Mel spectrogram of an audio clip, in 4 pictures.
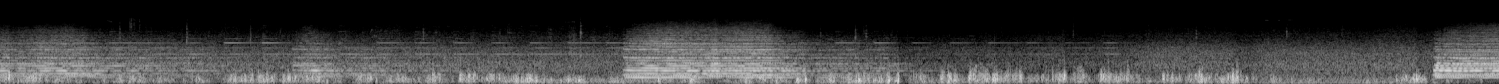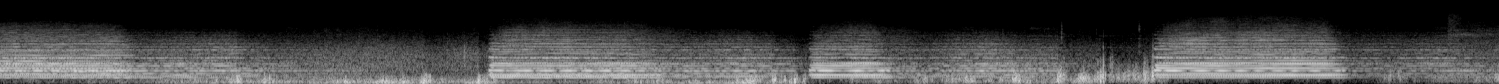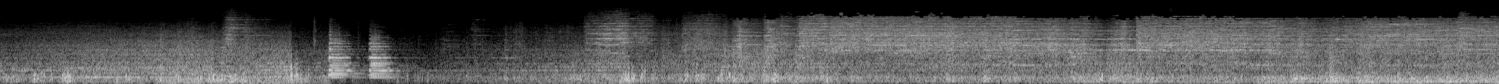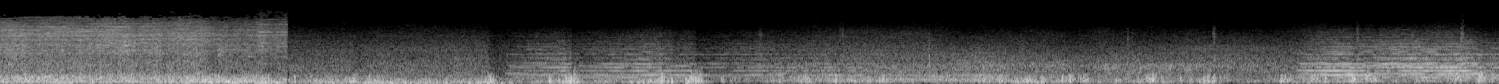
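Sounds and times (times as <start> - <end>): locomotive air horn blowing: 0.0 - 1.7, 2.9 - 3.7, 6.2 - 8.4, 14.3 - 17.9, 19.9 - 25.5, 26.5 - 30.2, 33.2 - 34.2, 50.0 - 53.5, 57.9 - 59.9.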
